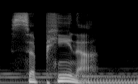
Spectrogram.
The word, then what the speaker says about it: subpoena: For my advanced learners, notice that the P is silent. We say subpoena.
